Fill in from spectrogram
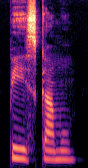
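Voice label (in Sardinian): "pìscamu", female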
